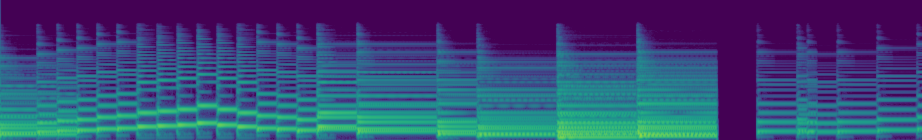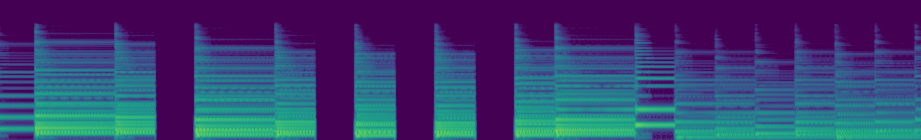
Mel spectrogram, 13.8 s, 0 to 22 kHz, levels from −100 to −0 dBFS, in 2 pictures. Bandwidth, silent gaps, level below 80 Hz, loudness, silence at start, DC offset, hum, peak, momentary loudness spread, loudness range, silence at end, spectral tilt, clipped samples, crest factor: 10.5 kHz; 5.38-5.67 s, 8.08-8.37 s, 9.28-9.57 s, 9.88-10.17 s, 10.48-10.77 s; -58 dBFS; -29 LUFS; 0 s; under 0.1%; none; -10 dBFS; 13 LU; 3 LU; 0 s; -8 dB/octave; under 0.1%; 20 dB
